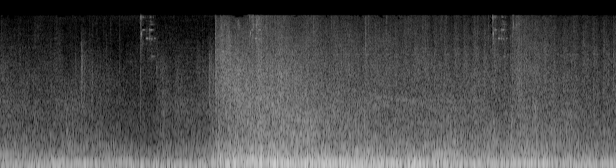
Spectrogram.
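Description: Energy weapons fire in rapid, crackling bursts.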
